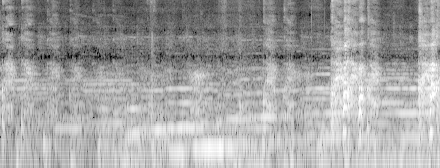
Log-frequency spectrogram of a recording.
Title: Girl coughing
